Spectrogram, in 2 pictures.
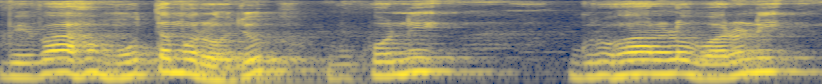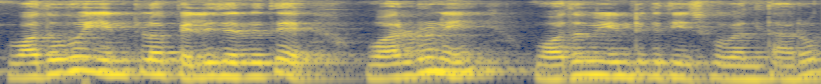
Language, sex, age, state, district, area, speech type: Telugu, male, 45-60, Andhra Pradesh, Visakhapatnam, rural, spontaneous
